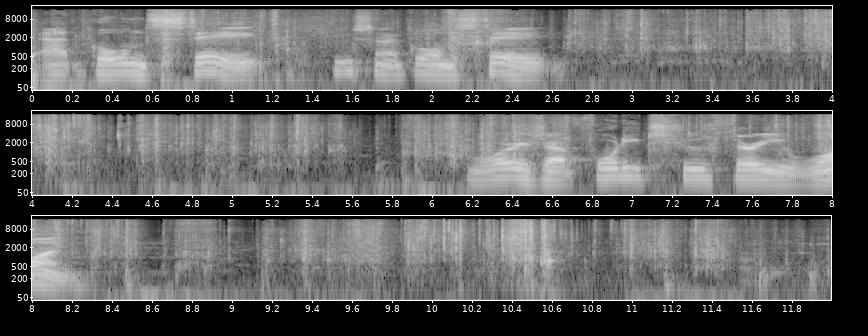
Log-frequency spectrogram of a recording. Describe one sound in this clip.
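Card packs rustle and slap as they are pulled from a box.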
